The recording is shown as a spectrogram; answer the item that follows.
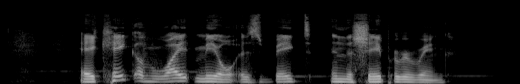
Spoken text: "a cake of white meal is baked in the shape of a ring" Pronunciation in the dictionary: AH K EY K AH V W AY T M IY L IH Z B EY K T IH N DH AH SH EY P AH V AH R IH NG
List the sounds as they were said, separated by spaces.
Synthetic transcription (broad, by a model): AH K EY K AH V W AY T M IY L IH Z B EY K T IH N DH AH SH EY AH P AH R IH NG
